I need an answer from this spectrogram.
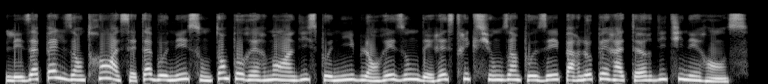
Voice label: уведомление ФР

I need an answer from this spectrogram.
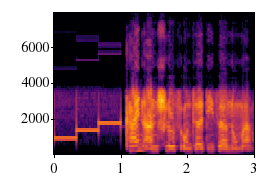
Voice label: ОТВЕТ ЭЛЕКТРОННОГО ОПЕРАТОРА НЕМЕЦКИЙ

